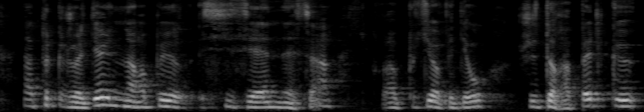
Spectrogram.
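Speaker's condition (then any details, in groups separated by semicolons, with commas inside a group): Primary progressive multiple sclerosis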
